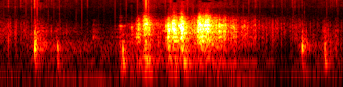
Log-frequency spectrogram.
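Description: A few sharp clicks and thunks from a latch, then a brief rushing scrape as Senor Dollar pulls his door open to the police, ending with a couple of soft knocks.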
